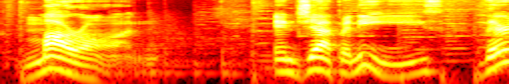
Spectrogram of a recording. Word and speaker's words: Marron: The dub pronounces both of them as Marin, despite the slight difference in spelling. They actually follow Kuririn's naming scheme based around chestnuts, and they're named after the French word marron.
